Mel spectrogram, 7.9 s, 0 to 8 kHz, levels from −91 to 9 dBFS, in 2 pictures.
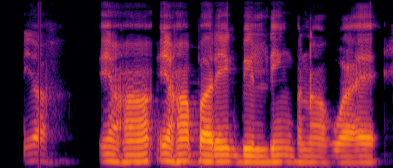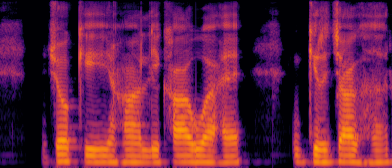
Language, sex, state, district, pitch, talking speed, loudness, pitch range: Hindi, male, Bihar, Jahanabad, 115 Hz, 115 wpm, -18 LUFS, 110-125 Hz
